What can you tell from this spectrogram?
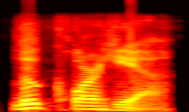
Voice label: "leucorrhoea", American

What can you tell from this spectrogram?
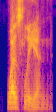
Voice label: "Wesleyan", American

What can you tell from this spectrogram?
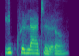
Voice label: "Equilateral", Indian

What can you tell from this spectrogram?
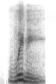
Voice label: "whinny", Indian

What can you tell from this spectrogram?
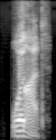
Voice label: "watt", American

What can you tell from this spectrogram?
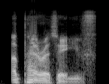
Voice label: "aperitif", British

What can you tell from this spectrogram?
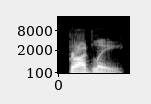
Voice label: "broadly", American

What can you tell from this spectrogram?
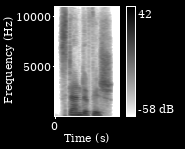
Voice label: "standoffish", Indian

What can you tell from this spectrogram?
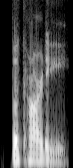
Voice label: "Bacardi", American

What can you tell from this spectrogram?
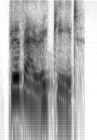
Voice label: "prevaricate", Indian; Dictionary

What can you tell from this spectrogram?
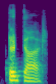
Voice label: "Tatar", Indian

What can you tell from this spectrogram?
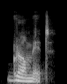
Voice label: "grommet", Indian

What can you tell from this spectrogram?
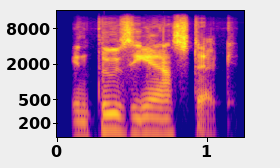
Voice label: "enthusiastic", American

